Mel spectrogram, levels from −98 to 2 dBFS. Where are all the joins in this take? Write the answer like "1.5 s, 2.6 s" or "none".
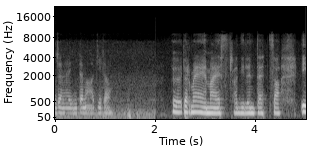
2.5 s

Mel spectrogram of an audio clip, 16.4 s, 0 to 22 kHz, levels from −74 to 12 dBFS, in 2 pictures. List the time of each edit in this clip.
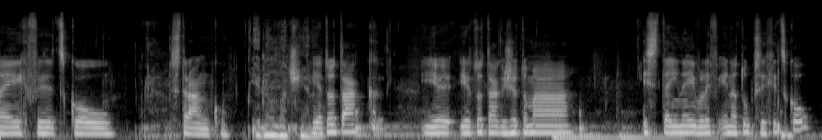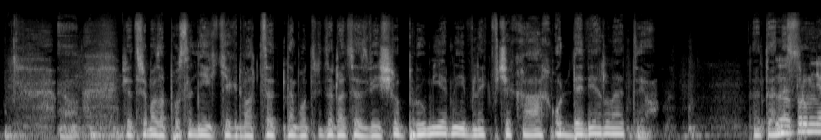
8.8 s

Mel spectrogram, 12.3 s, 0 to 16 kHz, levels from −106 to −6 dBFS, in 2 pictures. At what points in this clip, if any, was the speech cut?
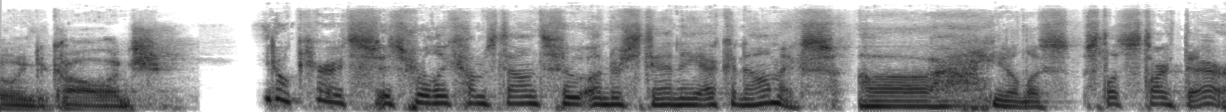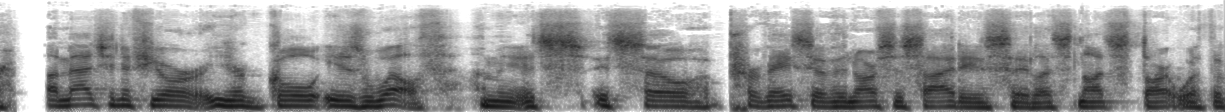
none

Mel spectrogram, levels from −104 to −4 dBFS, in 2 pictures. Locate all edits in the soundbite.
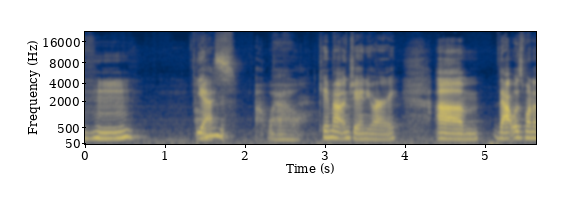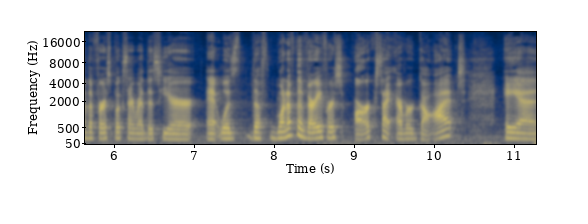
none

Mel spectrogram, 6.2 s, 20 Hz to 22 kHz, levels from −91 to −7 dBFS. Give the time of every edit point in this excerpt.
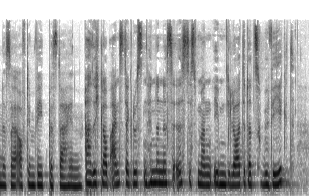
none

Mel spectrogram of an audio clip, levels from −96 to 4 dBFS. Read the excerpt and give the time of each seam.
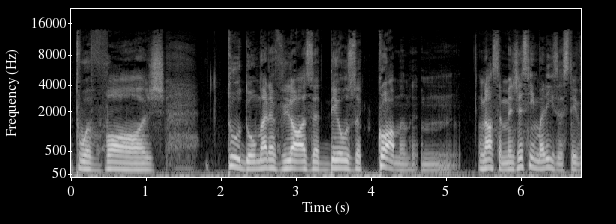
4.7 s

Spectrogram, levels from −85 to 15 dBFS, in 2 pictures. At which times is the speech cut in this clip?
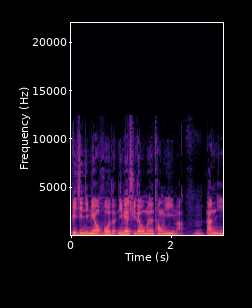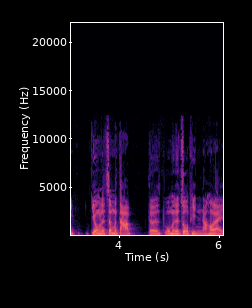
none

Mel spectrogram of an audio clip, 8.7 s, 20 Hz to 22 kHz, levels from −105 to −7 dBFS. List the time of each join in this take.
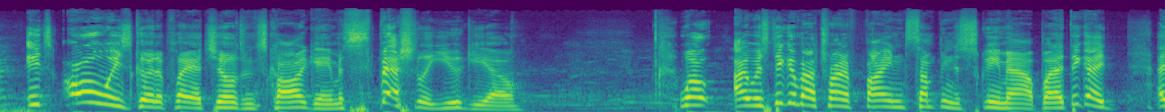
none

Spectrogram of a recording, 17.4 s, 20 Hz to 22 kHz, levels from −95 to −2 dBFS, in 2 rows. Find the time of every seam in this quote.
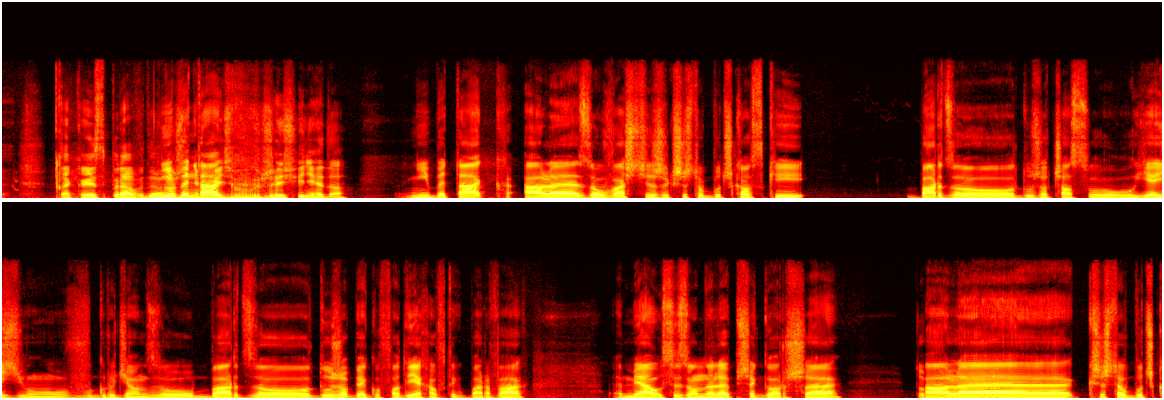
none

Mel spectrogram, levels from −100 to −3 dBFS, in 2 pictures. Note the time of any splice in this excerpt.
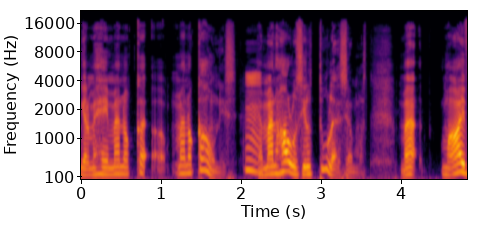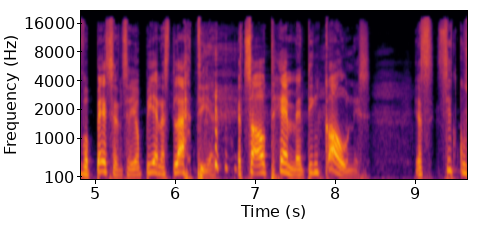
none

